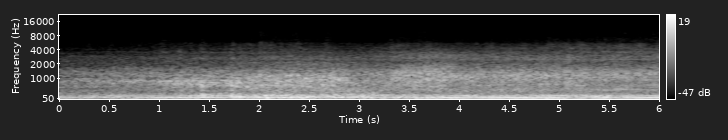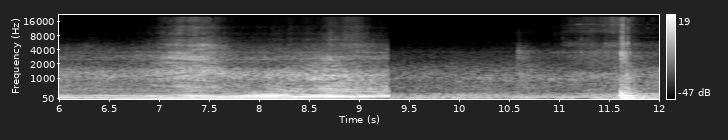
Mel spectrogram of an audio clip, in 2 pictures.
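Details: A vehicle engine rumbles and revs outdoors, rising in loudness before cutting off abruptly, with no kitten or other animal sound audible.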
